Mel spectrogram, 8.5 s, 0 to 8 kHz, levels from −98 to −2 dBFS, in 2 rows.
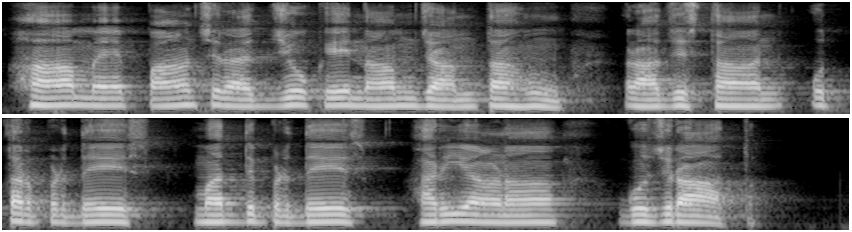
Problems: none marked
